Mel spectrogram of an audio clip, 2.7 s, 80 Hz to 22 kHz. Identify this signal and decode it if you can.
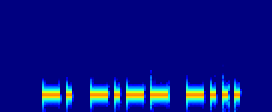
Morse code, heard as a keyed tone, about 20 wpm, 700 Hz. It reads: NYB
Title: USA Call Sign Postfixes - 3 Letters 20wpm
